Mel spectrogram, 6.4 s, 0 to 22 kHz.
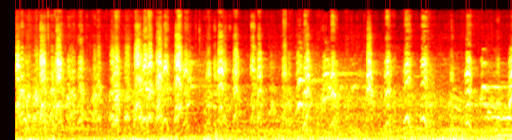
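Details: Black-headed gulls (Chroicocephalus ridibundus) on Kotlin Island, 18 June 2018, give harsh, grating calls, several birds overlapping in a dense chorus of rasping notes with hardly a pause.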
